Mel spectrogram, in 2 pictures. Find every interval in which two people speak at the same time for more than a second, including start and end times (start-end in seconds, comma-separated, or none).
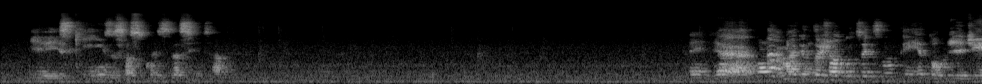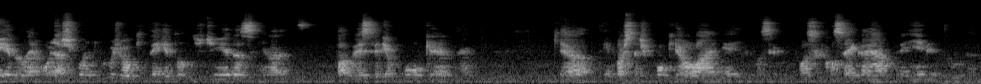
7.2-8.6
